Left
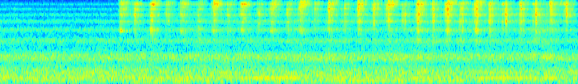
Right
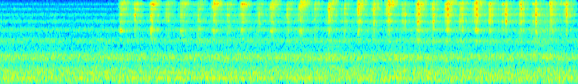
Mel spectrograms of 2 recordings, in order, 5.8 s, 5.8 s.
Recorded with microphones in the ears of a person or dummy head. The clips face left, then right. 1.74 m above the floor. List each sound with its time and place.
1.2 s keys jangling: centre (ahead or behind), 6 m; by 5.7 s 60° right (ahead or behind), 1.4 m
